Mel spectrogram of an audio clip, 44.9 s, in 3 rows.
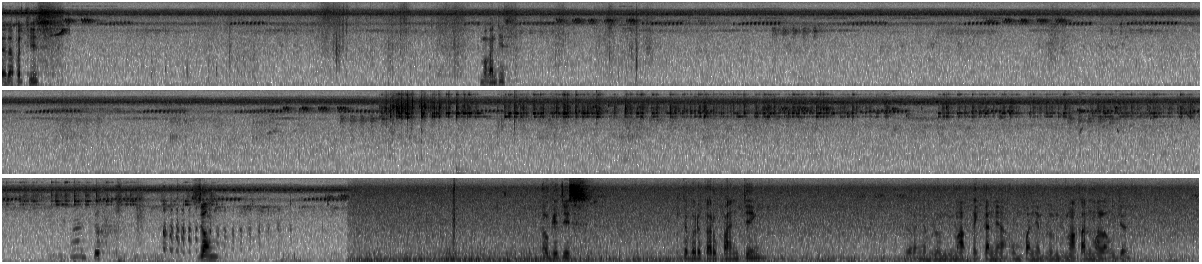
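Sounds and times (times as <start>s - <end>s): insects droning: 0.0s - 44.9s
crackling rattle: 19.7s - 31.7s, 34.3s - 42.8s.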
